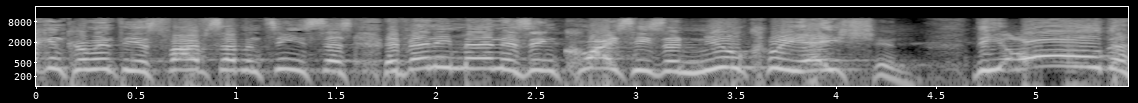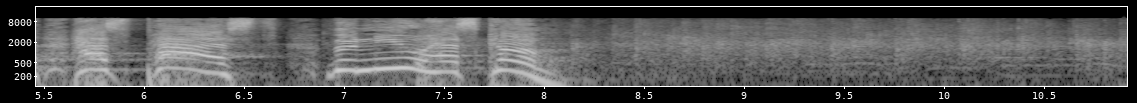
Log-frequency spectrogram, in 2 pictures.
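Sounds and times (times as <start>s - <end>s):
speech: 0.0s - 8.2s
audience clapping: 7.9s - 10.9s.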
